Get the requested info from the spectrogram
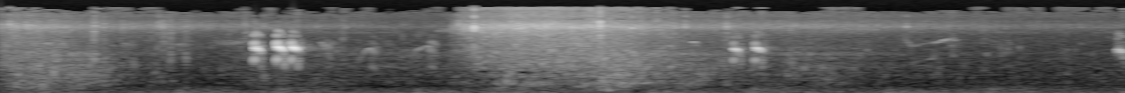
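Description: Ruddy turnstone giving short, sharp, high clicking notes in brief clusters, a few seconds apart, over the wash of surf and wind.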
